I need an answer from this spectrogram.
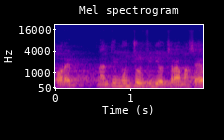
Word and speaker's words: Orange: Bukan Orangi. Orangi beda, itu Belanda. Van Basten nama Garut Gulit, udah pulang kampung ya? Ya. Orangi dibacanya Ustadz Oren.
